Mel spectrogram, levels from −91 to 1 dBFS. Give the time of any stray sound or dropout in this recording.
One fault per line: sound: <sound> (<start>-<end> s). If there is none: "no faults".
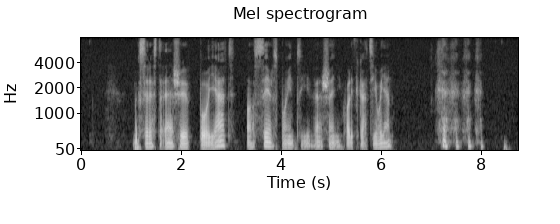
sound: laugh (7.0-8.1 s)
